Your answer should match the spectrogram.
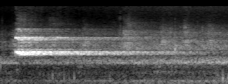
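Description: A long, steady high-pitched squeal that starts sharply just after the start and weakens toward the end, heard amid two small white dogs' play fight.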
